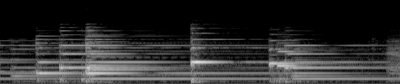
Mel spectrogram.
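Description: Piano playing a short chord passage over a held low note, with about five struck chords and notes, each ringing and fading: a demonstration of suspended (sus) chords.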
